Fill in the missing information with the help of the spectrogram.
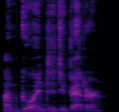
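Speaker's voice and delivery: soft humble apology with quiet resolve; gently promising to do better; sincere apology. Shown as a demonstration.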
